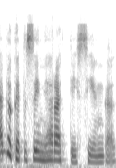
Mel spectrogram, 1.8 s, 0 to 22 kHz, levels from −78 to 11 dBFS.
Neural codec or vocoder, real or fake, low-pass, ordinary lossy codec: vocoder, 44.1 kHz, 128 mel bands every 512 samples, BigVGAN v2; fake; 14.4 kHz; Opus, 16 kbps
